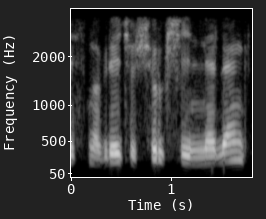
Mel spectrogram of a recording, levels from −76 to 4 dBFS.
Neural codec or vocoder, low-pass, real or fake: none; 3.6 kHz; real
